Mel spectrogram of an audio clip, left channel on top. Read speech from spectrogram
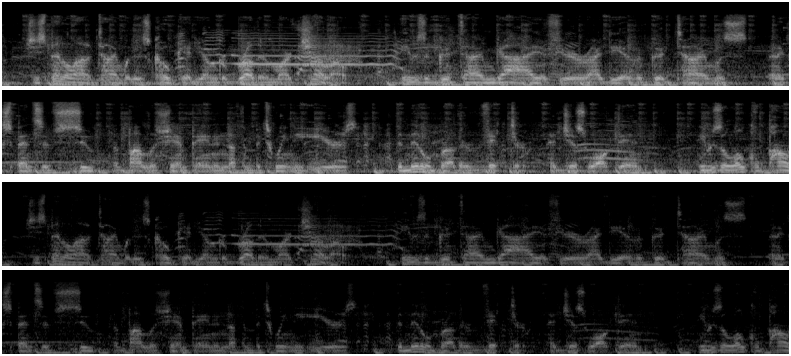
She spent a lot of time with his cokehead younger brother, Marcello. He was a good-time guy if your idea of a good time was an expensive suit, a bottle of champagne, and nothing between the ears. The middle brother, Victor, had just walked in. He was a local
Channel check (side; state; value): right; quieter; 15.2 dB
